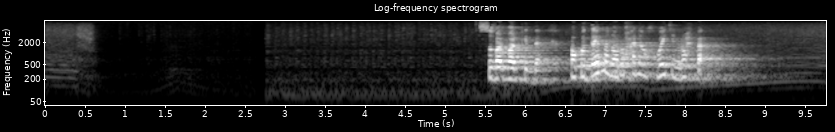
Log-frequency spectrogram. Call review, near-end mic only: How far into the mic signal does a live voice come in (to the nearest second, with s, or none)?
5 s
